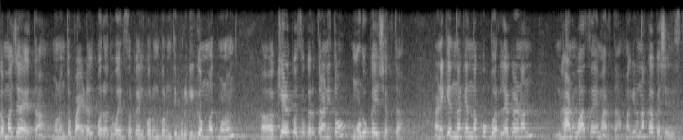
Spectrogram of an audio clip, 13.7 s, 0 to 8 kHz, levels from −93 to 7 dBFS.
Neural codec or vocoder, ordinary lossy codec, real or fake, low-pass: none; none; real; 7.2 kHz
